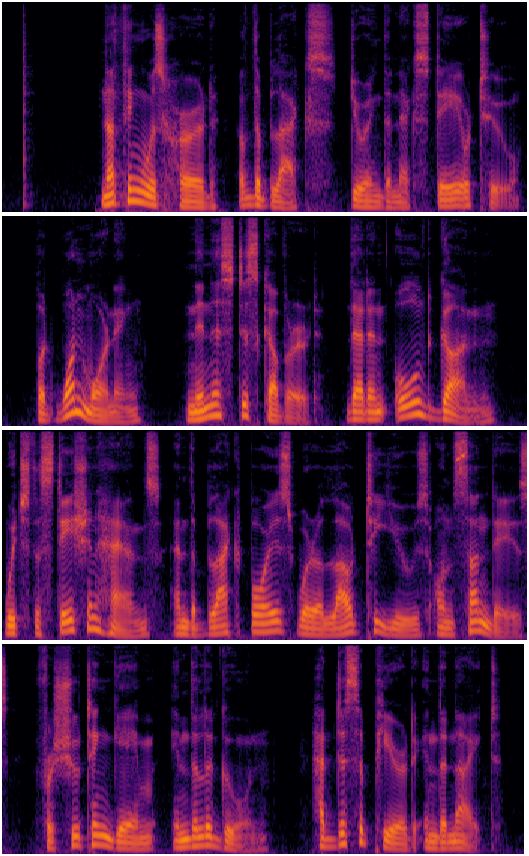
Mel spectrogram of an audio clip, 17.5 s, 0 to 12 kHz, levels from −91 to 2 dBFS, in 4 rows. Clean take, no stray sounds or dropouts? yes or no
no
